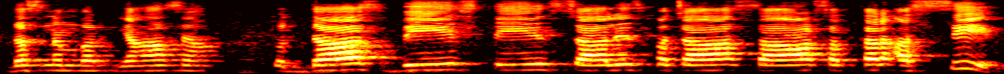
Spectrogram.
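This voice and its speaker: Guy teaching math, high voice, asks stuff then answers it himself, bit of hiss. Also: flat delivery, measured pace, fairly bright tone, low-quality recording. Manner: explains step by step, asking and answering his own questions. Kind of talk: classroom math lesson.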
